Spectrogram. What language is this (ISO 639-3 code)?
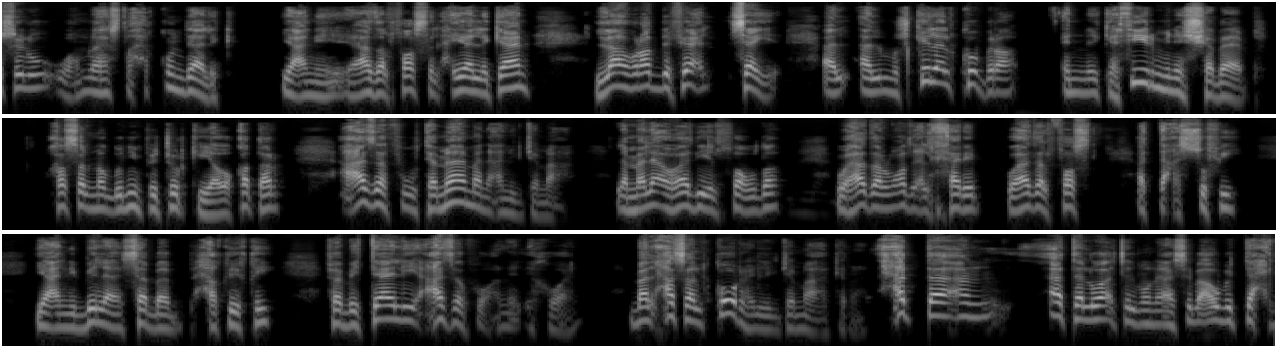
ara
